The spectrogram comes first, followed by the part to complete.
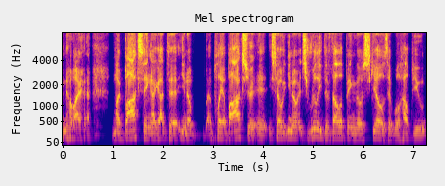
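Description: A man speaking at a moderate pace, his pitch medium. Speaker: podcast host and acting teacher. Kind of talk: interview. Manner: animated.

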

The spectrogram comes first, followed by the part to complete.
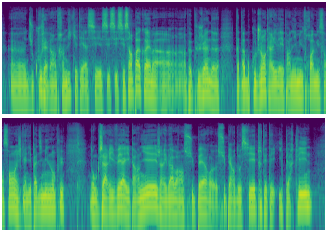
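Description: A man's fairly low voice with a dark, mellow tone. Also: ordinary pitch variation, fairly quick pace. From Paris and Val-d'Oise, France. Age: 30s. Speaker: entrepreneur and watch content creator. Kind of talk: casual interview chat.

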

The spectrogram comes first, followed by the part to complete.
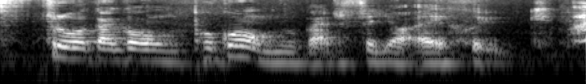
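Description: Noticeable background noise surrounds this woman as she talks. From Guinea. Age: 30s. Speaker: assistant nurse. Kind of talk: casual chat.

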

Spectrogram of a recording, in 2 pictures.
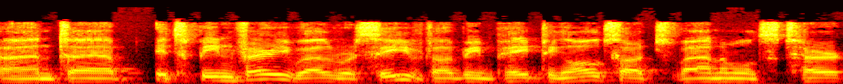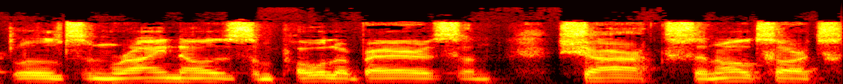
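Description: A man with a Cork accent speaks at a medium pitch and a moderate pace, with ordinary pitch variation, very even loudness and hardly any pauses. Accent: Cork Irish. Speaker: painter. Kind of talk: interview.

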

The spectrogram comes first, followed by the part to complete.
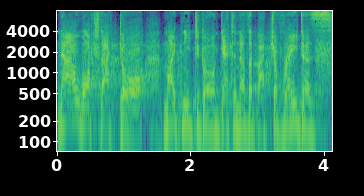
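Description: A man puts on a robotic character voice at a fairly high pitch. He talks at a moderate pace. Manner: menacing, gloating.

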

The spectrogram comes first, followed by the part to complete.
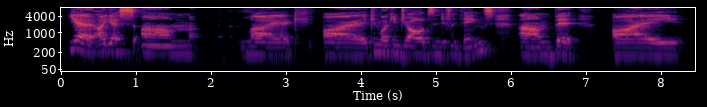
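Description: Husky and low-pitched, a woman speaks at a very slow pace with a fairly bright tone and fairly even intonation.

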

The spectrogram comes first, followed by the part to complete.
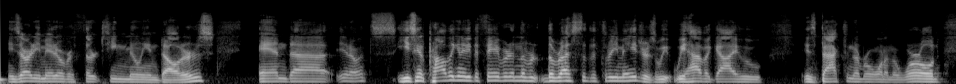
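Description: A man speaks in a plain, everyday voice. It sits at a medium pitch with ordinary variation. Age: 20s. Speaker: golf writer. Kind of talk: interview.

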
